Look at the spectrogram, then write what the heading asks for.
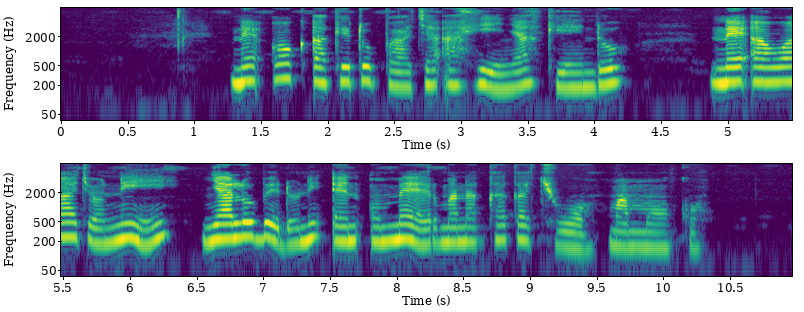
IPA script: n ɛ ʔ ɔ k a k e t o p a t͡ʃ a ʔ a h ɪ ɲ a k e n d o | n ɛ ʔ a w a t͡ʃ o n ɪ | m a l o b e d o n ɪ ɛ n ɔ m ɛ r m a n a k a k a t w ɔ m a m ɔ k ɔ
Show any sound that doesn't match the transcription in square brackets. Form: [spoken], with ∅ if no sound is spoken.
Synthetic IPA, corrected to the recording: n ɛ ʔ ɔ k a k e t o p a t͡ʃ a ʔ a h ɪ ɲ a k e n d o | n ɛ ʔ a w a t͡ʃ [ɔ] n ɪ | [ɲ] a l o b e d o n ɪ ɛ n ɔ m ɛ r m a n a k a k a [t͡ʃ] w ɔ m a m ɔ k ɔ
